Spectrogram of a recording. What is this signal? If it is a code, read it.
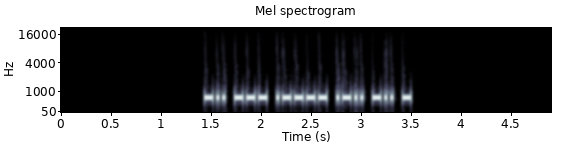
Morse code, heard as a keyed tone, about 40 wpm, 700 Hz. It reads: DO1LDT
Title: DXCC-100 Call Signs - 6 Characters - Repeated 2x - 40wpm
